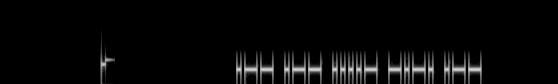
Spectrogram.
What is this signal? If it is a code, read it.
Morse code, heard as a keyed tone, about 30 wpm, 700 Hz. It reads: WW4CW
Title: USA Call Signs 30wpm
